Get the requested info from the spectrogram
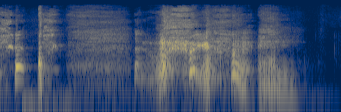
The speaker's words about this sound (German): Ich bin immer übrigens ein bisschen erkältet. Bevor der erste mich später wieder umbringt, weil ich so viel gehustet habe.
